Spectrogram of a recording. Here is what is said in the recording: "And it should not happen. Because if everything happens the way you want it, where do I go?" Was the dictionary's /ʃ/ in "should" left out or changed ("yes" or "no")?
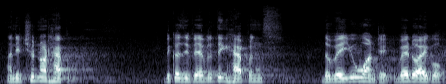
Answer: no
